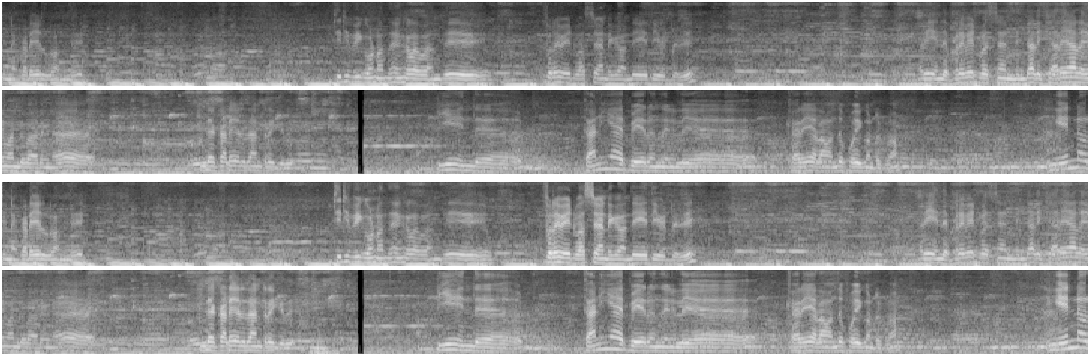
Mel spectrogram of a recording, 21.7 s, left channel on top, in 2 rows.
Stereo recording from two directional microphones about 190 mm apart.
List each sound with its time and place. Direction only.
0.2 s a man's voice: 5° right (ahead or behind)
3.3 s a man's voice: 5° left (ahead or behind); by 4.6 s 20° left (ahead or behind)
5.4 s speech: 15° right (ahead or behind)
9.2 s a man's voice: 5° left (ahead or behind)
9.6 s a man's voice: 25° left (ahead or behind)
12.9 s a man's voice: centre (ahead or behind)
15.2 s a man's voice: 5° left (ahead or behind)
21.3 s a man's voice: centre (ahead or behind)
